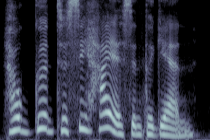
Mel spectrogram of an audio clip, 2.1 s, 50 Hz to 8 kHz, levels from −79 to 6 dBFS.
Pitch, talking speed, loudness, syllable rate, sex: 220 Hz, 170 wpm, -19 LUFS, 4.0 syllables/s, female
